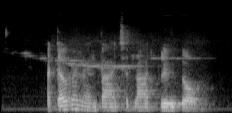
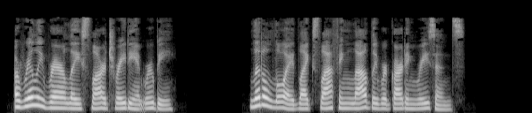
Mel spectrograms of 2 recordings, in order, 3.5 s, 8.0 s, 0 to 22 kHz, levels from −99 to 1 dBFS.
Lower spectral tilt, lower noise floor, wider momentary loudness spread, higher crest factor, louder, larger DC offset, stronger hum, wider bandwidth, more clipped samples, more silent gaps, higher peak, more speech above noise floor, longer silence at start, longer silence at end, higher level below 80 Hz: first, -7 dB/octave vs -5 dB/octave; second, -61 dBFS vs under -90 dBFS; second, 8 LU vs 11 LU; about the same, 20 dB vs 18 dB; second, -30 LUFS vs -20 LUFS; neither; neither; second, 8.8 kHz vs 12 kHz; neither; second, none vs 2.81-3.63 s; second, -12 dBFS vs -4 dBFS; second, 31 dB vs over 70 dB; first, 0.65 s vs 0.25 s; second, 0.4 s vs 1.05 s; about the same, -74 dBFS vs -70 dBFS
